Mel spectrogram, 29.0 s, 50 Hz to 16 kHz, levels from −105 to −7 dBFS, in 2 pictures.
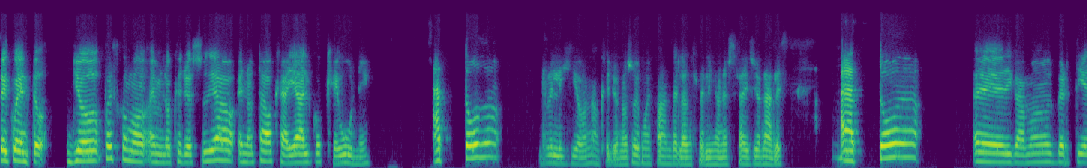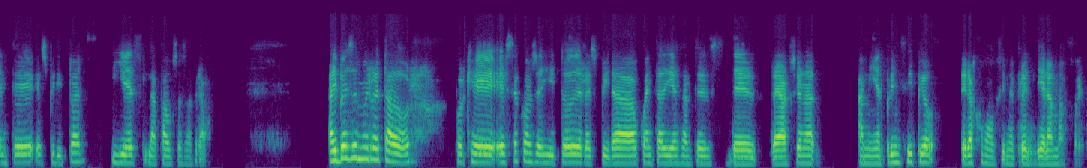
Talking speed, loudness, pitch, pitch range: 140 wpm, -26 LUFS, 175 Hz, 155-200 Hz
